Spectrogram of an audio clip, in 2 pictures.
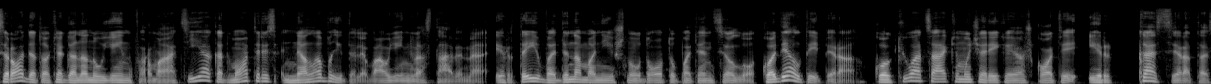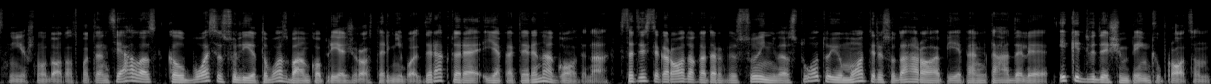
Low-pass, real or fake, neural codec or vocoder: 14.4 kHz; fake; codec, 44.1 kHz, 7.8 kbps, Pupu-Codec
